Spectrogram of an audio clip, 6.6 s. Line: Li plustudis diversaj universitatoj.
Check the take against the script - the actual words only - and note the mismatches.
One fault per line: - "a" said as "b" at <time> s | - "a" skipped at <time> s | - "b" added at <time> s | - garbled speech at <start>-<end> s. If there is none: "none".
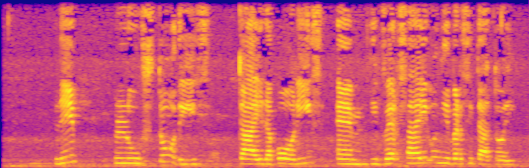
- "kaj laboris en" added at 3.0 s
